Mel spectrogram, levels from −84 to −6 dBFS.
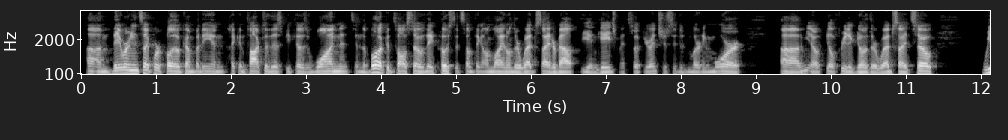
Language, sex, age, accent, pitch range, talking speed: English, male, 30-49, American, 105-120 Hz, 245 wpm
